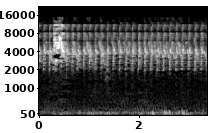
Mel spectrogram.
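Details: Lovebird in extended ngekek song, sought for contests and for teaching other songbirds, pouring out a fast, unbroken high chattering trill that opens with a loud burst and keeps an even pulsing rhythm.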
